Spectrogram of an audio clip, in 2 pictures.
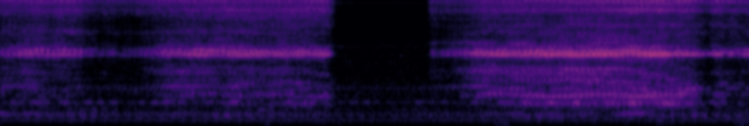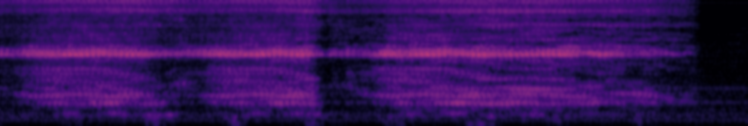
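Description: Skew chisel shear-scraping a spinning wooden bauble half on the lathe: a steady hissing scrape in two passes, the first about two seconds long, then a brief pause and a longer pass of about seven seconds, as the shape is refined. A faint steady hum runs underneath.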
